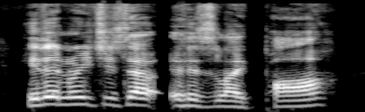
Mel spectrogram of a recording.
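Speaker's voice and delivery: usual speaking voice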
